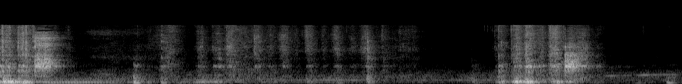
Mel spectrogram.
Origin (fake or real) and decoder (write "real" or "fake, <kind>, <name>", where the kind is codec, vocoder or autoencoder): real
